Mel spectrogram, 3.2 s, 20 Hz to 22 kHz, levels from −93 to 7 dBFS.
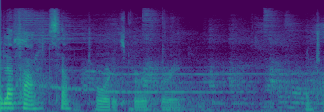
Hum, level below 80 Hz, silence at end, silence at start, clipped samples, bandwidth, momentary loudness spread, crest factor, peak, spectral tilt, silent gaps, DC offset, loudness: none; -62 dBFS; 0 s; 0 s; under 0.1%; 16.5 kHz; 17 LU; 26 dB; -10 dBFS; -4 dB/octave; none; under 0.1%; -36 LUFS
